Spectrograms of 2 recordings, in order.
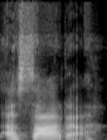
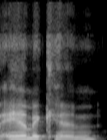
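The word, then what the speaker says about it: Assata: And I fucked up her name, and her name is Asada. It's Asada Shakur. and I don't even know if I'm pronouncing it right, but I know it's not Anakin or Anada or Anita, and I think that's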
